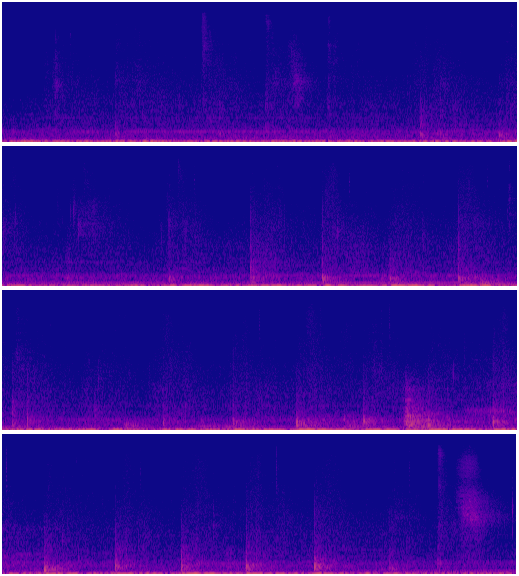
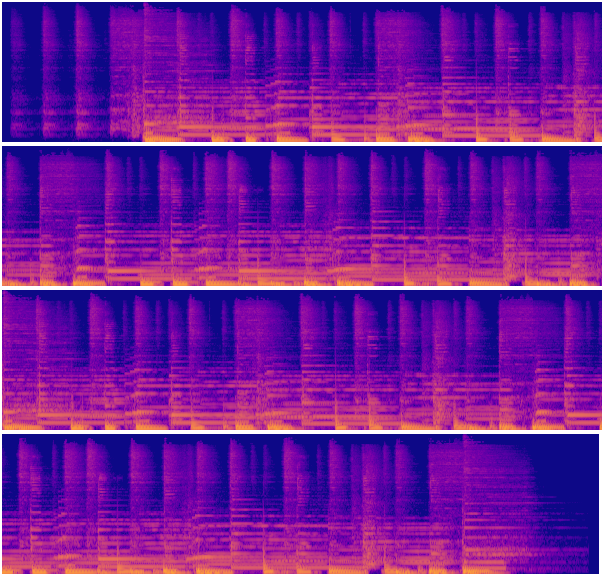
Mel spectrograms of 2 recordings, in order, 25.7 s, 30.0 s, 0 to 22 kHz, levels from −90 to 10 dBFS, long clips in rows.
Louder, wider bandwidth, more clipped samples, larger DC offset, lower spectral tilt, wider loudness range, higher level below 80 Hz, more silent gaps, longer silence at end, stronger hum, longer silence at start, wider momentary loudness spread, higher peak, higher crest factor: second, -59 LUFS vs -25 LUFS; second, 15.5 kHz vs 17.5 kHz; neither; neither; second, -5.5 dB/octave vs -7 dB/octave; first, 7 LU vs 2 LU; second, -56 dBFS vs -24 dBFS; neither; second, 0 s vs 0.95 s; neither; second, 0 s vs 0.55 s; about the same, 9 LU vs 7 LU; second, -32 dBFS vs -6 dBFS; about the same, 12 dB vs 16 dB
